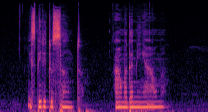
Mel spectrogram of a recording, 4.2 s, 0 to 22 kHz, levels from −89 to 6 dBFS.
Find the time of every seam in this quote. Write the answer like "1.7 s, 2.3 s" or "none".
none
